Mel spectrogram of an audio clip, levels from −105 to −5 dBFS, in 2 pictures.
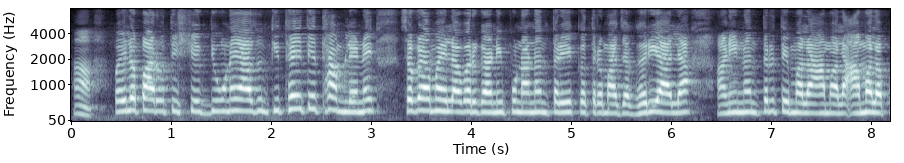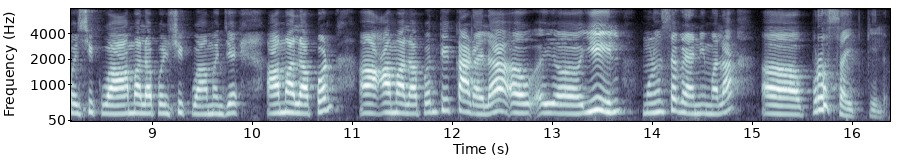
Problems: none marked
